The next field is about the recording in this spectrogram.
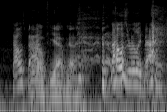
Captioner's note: laughing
